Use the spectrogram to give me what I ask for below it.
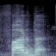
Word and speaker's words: further: फिर number 7 फादर, FARTHER, और फर्दर, FURTHER। ध्यान दीजिएगा कि इन दोनों वर्ड्स का प्रोनाउंसिएशन डिफरेंट है। पहला है फादर, फा, आ यूज होता है, और उसके बाद फर्दर, FUR, फर्दर।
